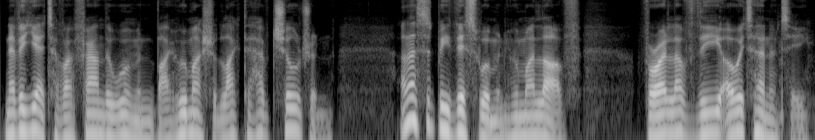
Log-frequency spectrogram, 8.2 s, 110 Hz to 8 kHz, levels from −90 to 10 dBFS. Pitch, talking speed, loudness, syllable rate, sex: 115 Hz, 215 wpm, -19 LUFS, 5.4 syllables/s, male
